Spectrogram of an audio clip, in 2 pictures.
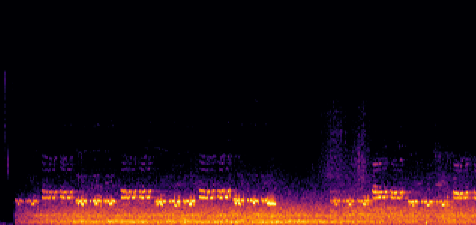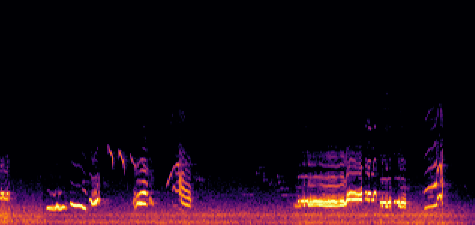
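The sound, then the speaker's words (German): A blackbird beside a motorway sings over steady traffic rumble, repeating a two-tone phrase imitating a passing emergency-vehicle siren again and again, then breaks into its own fluting whistles and sharp sweeping notes before returning to the siren imitation. “weil diese Amsel eigentlich immer dieses Alarmsignal, also dieses Martinshorn, dieses vorbeifahrende Martinshorn an der Autobahn gesungen hat”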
